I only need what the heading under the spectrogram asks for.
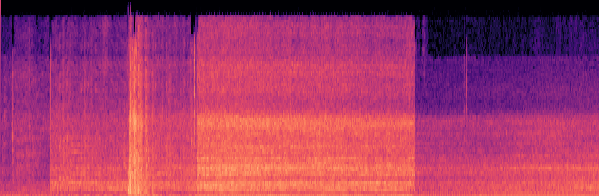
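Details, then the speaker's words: Isuzu VehiCROSS mid-rebuild (new tie rods, shocks, front bushings, trans fluid), flyby test: engine note climbs smoothly as it passes and pulls away, no knock, rattle or misfire; sounds healthy, though earlier it sounded a little funny. "sounds healthy"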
